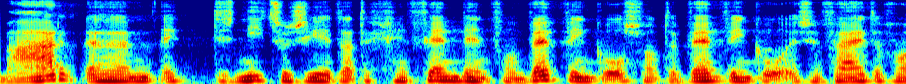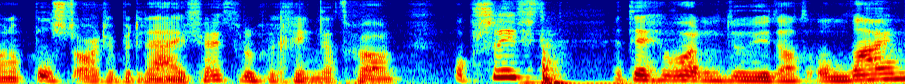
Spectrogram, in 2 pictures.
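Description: A man with a medium pitch and a somewhat breathy tone moves at a fairly quick pace, his intonation lively. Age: 50s. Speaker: retail researcher and business owner. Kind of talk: interview.

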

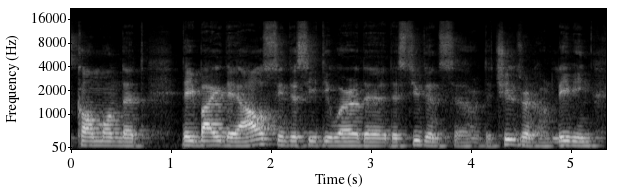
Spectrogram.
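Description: In an Italian accent, a man talks at medium pitch with fairly even intonation. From central Italy, near Rome. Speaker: financial analyst and coach. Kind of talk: casual interview in second language.

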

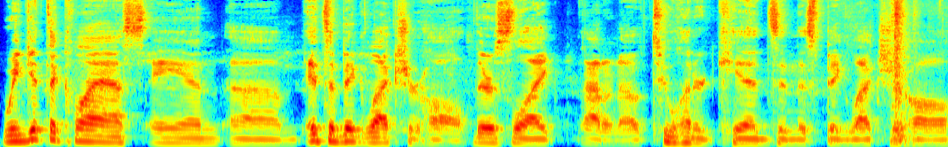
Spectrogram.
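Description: Hardly any pauses break up a man's unremarkable speaking voice, fairly low in pitch, with an American accent, ordinary pitch variation and a moderate pace. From US Midwest, Champaign, Illinois. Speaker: amateur stand-up comedian. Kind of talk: casual interview chat.

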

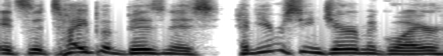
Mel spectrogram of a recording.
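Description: Against a quiet background, a man with an American accent talks very fast in a high voice, animated in tone with ordinary pitch variation and a dry, close sound with no echo. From US farm country. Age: 50s. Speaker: podcaster, former financial advisor. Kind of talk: interview.

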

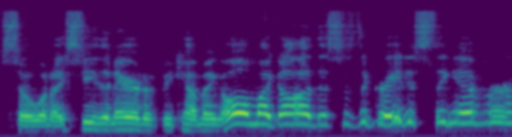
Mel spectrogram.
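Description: A man talks at a fairly quick pace with a Canadian accent. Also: dry, close sound with no echo. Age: 30s. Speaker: wrestling podcast co-host. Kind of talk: casual chat.

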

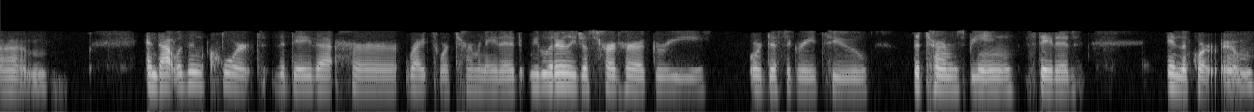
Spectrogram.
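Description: Her voice is very deep and low, with fairly even intonation. She talks at a fairly slow pace with long, frequent pauses. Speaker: daughter of a missing woman. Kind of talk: interview.

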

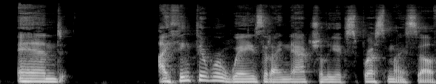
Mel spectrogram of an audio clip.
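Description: A somewhat breathy man at medium pitch, at a fairly slow pace, on a very clean recording with a silent background. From US, Miami, Florida (Cuban-American). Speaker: public speaking coach, former stage actor. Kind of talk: interview. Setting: at home in bed.

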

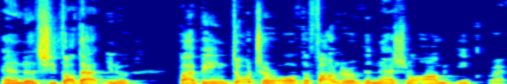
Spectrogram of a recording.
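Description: This man speaks with a Burmese accent at a moderate pace. His pitch is fairly high, with ordinary variation. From Burma. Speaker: academic and human rights activist. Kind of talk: live interview. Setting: stage with audience.

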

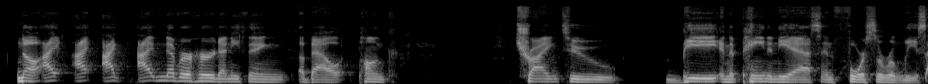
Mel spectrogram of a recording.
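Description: A man speaks with an American accent in a bright, sharp tone at a medium pitch. Pitch variation is ordinary, and the recording is very clean with a silent background. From US Northeast (New Jersey). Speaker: wrestling journalist and podcaster. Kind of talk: casual chat.

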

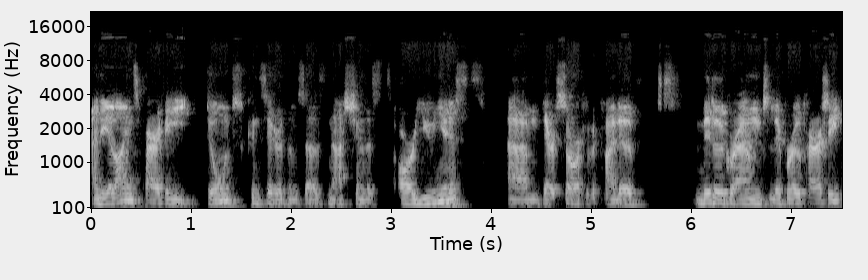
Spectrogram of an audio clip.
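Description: A fairly low male voice at a fairly quick pace. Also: ordinary pitch variation. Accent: Irish. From Ireland. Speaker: academic, political commentator. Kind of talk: interview.

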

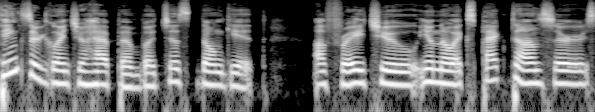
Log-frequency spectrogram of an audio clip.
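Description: A woman with a Brazilian accent speaks at a very slow pace, with a fairly low pitch, fairly even intonation and very even loudness, in a dry, close, very clean recording with a silent background. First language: Portuguese. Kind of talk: casual chat. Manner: halting.

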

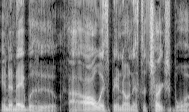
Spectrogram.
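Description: A man with a normal speaking voice, fairly low pitch and ordinary pitch variation at a moderate pace, in a very clean recording with a silent background and a dry, close sound with no echo. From North Carolina. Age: 20s. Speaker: food reviewer and social media creator. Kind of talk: casual interview chat.

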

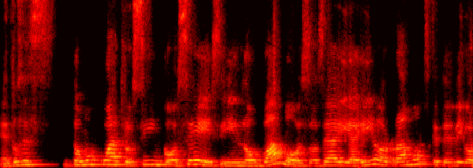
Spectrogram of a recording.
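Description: Lively intonation marks this woman's speech. She talks at a moderate pace with a Peruvian accent. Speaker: real estate investor. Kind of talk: interview.

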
